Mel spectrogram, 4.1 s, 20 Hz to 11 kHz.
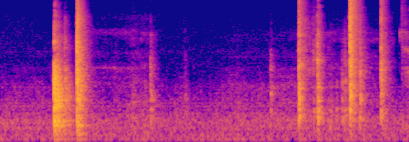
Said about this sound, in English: I'm just going to stamp about 3 rows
